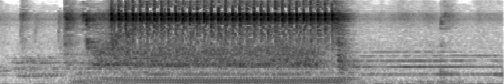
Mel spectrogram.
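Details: Paloma gas water heater that won't light: fast, even snapping of the spark igniter continues without the burner catching; likely torn gas valve diaphragm/membrane starving it of gas.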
